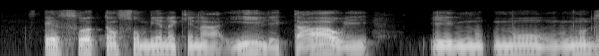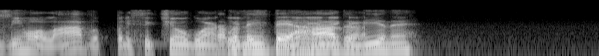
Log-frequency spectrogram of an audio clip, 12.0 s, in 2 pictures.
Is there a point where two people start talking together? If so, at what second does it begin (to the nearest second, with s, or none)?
8 s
